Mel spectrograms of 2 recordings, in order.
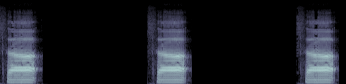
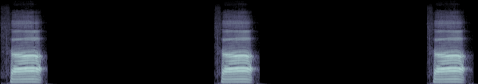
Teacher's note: ثا کی ادائیگی میں زبان کی نوک کو سامنے والے اوپر کے دو دانتوں کے اندرونی کناروں سے نرمی سے لگا کر باریک آواز میں پڑھیں، یعنی ثا ثا ثا۔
